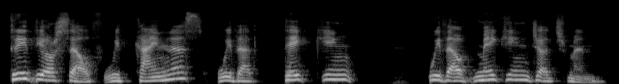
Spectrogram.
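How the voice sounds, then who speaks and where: Very slowly and with very wide pitch swings, a woman with a Spanish accent speaks at a medium pitch in a somewhat breathy voice, captured in a very clean recording with a silent background. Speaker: author and caregiving speaker. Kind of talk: conference talk. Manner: halting.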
